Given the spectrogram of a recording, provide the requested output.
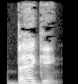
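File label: "bagging", British English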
